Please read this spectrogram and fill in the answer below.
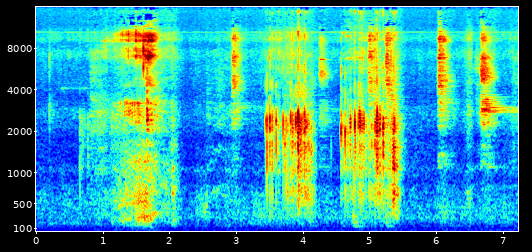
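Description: Pool balls rattling and knocking together as they are gathered and packed into the rack on the table, in several short bursts, the two loudest in the middle.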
